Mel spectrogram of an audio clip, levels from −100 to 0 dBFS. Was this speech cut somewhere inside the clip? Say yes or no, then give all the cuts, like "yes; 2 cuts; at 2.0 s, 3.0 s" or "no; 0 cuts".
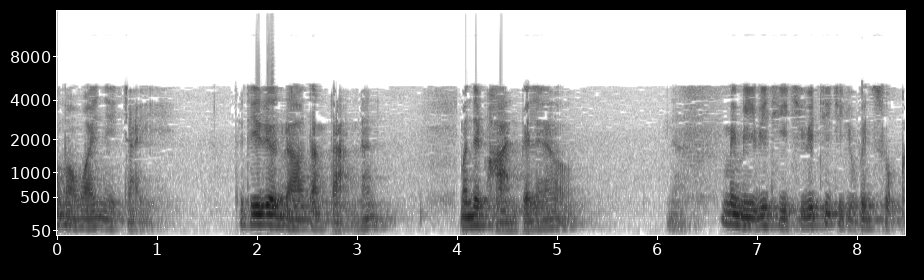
yes; 1 cut; at 4.0 s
